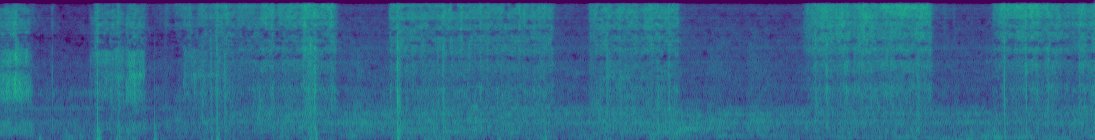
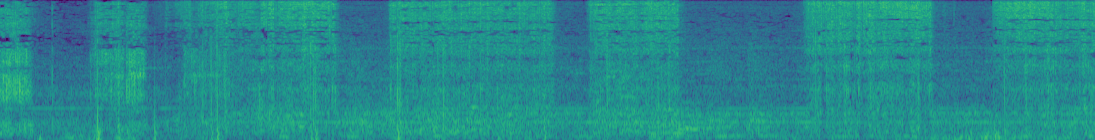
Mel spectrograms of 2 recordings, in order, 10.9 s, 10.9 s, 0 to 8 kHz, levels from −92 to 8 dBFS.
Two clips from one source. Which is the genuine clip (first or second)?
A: second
